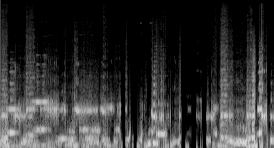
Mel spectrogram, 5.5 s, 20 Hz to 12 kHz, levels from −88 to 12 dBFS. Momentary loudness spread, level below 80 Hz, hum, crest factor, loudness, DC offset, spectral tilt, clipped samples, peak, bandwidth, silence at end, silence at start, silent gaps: 14 LU; -24 dBFS; none; 12 dB; -14 LUFS; under 0.1%; -11.5 dB/octave; under 0.1%; 0 dBFS; 4.3 kHz; 0 s; 0 s; 2.45-2.49 s, 2.67-2.72 s, 3.63-3.69 s, 3.83-3.91 s, 4.05-4.11 s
